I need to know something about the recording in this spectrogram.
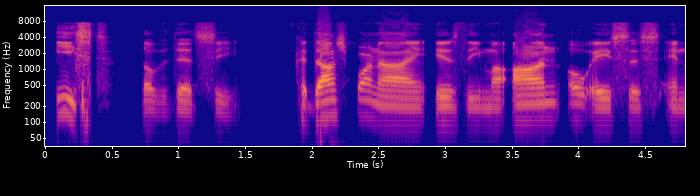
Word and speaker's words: Kadesh Barnea: terrible piranha wilderness northward to kadash barnai mispronounced kadesh barnea which is located in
